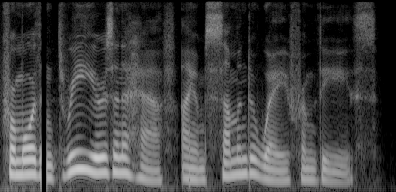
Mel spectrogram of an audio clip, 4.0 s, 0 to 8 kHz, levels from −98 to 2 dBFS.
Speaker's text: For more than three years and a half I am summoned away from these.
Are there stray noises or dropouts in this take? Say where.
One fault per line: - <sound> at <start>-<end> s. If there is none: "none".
- dropout at 0.4-0.5 s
